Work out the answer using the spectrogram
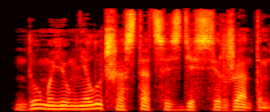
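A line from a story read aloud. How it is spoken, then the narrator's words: Quiet. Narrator (Russian): тихо проговорил он Елене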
